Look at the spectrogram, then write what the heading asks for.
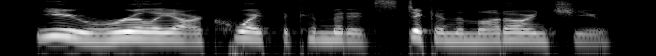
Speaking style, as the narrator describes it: Waylon spat at the professor

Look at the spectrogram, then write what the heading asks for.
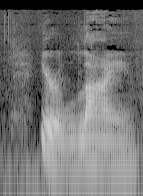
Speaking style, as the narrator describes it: cried Captain Hardcastle, and there was triumph in his voice

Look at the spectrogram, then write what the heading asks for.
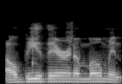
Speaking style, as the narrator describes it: I shouted back

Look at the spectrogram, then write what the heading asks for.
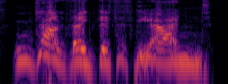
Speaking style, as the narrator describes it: he shrieks

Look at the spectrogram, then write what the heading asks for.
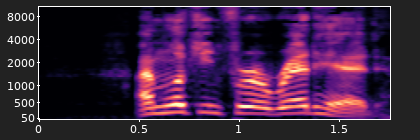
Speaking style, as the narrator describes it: I shouted

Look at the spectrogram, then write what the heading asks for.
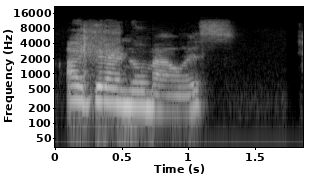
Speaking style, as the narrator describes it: said he to the demon in a gentle voice

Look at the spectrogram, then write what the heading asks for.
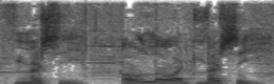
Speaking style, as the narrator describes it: exclaiming

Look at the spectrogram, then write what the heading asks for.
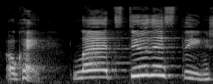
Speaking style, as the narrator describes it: shouted Miss Cuddy

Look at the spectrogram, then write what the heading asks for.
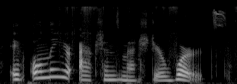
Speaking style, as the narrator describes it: raised her voice

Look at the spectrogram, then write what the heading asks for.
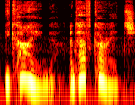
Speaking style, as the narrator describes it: she said softly

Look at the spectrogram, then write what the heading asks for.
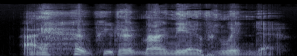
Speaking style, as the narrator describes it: said Mrs

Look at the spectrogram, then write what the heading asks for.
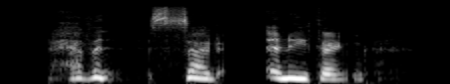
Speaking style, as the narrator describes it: Morrison wheezes from underneath him

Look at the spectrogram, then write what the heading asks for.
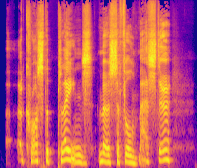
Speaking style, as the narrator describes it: Telshazz cried, with all of his strength

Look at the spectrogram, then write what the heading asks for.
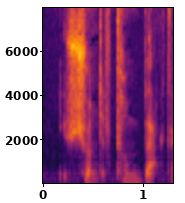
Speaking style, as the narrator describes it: muttered

